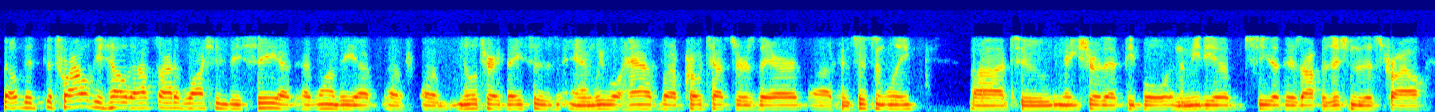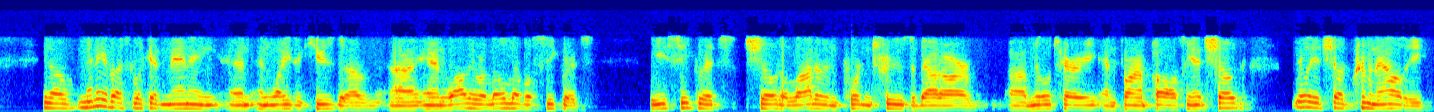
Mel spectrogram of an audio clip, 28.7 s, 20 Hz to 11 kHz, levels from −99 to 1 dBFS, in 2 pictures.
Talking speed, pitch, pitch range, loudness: 185 wpm, 120 Hz, 115-135 Hz, -21 LUFS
